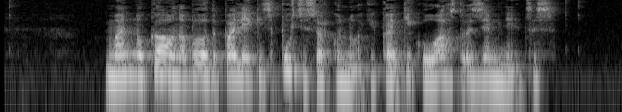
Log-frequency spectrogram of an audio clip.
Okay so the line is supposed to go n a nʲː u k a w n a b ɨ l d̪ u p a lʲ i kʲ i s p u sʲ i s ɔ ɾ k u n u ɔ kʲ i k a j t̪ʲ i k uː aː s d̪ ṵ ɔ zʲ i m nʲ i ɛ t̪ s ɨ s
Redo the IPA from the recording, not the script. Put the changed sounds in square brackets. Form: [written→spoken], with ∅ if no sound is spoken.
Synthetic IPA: [n→m] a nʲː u k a w n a b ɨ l d̪ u p a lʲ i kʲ i s p u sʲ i s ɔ ɾ k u n u ɔ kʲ i k a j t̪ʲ i k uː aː s [d̪→t̪] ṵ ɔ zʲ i m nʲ i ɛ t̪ s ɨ s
